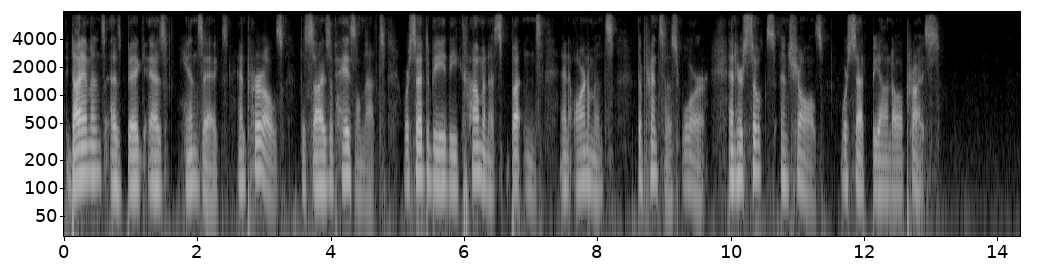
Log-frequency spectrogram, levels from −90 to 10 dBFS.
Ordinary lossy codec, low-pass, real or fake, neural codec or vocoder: Opus, 32 kbps; 7.2 kHz; fake; codec, 24 kHz, 3 kbps, HILCodec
